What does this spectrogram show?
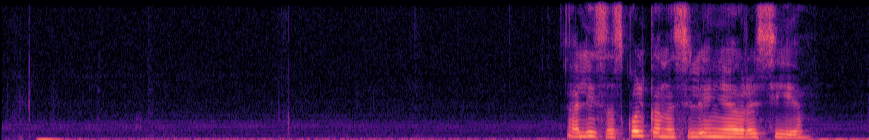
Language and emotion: Russian, neutral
